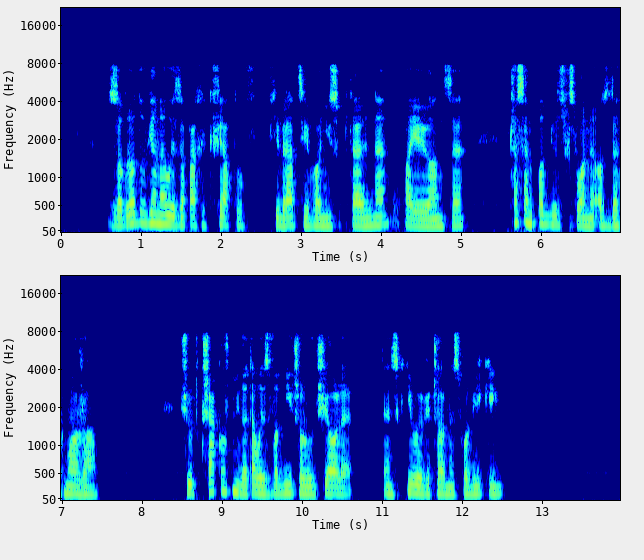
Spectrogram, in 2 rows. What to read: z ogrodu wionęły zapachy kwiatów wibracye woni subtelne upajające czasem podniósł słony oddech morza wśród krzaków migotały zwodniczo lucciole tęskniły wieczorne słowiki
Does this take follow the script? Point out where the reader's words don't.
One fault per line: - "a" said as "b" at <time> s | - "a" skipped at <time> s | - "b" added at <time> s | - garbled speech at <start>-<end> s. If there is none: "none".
none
